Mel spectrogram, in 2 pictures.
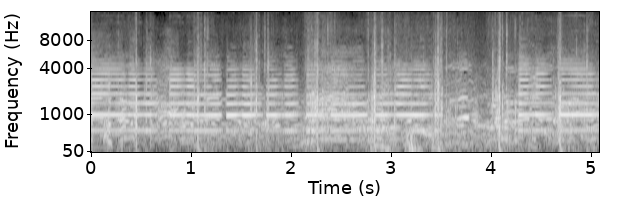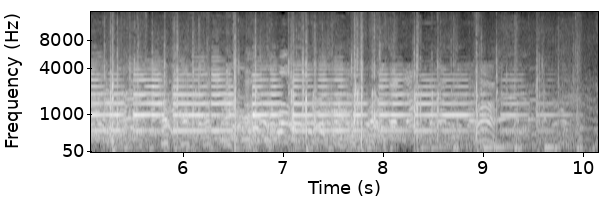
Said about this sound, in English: The folks here are singing honey water. They're that excited about it. Sweet water. This is sweet to their village. This is the village of Tej Wuha. And you can hear they're blowing the trumpet.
